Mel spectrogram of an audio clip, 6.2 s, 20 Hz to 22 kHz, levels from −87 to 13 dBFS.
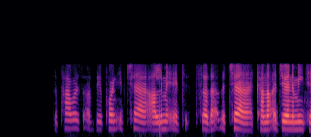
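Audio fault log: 2.04 s and 3.06 s: microphone volume stepped up. Right after "powers of the", the input gain jumps by about 6 dB in a single step, and at 3.06 s it rises again by about 4 dB. Voice and background get louder together, with no ramp, which points to the call software raising the device's input volume because it judged the microphone too quiet. Each level change is heard as a sudden shift in loudness.
3.18 to 3.21 s: packet loss with last packet repeated. About 30 ms of audio is missing, which fits a single lost 30 ms packet. The receiver fills the gap by replaying the last packet it got, and this single repeat is heard as a small blip. It comes just after the second gain step, while the line stays limited to roughly 300 Hz to 3.7 kHz.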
